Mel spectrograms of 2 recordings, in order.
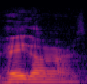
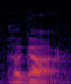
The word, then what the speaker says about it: Hagar: character by the name of Hagar some people pronounce it Hagar same person and it's really pronounced Hagar an Egyptian slave girl that was assumed during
